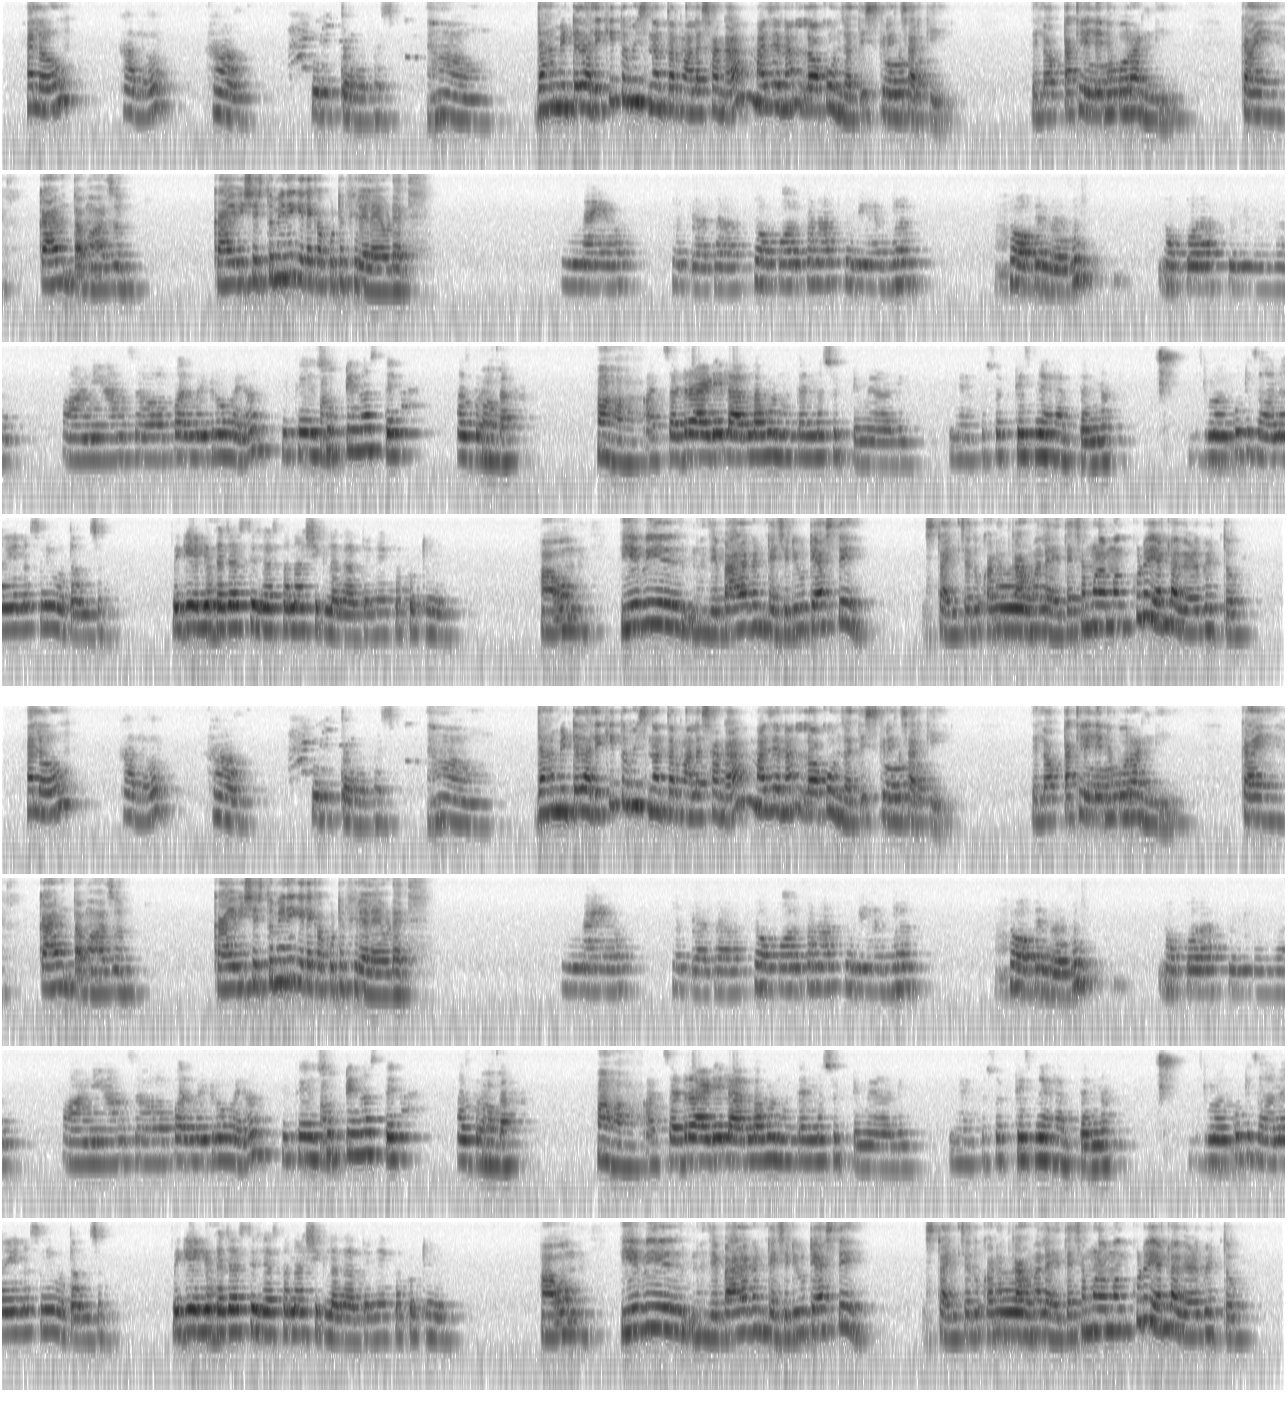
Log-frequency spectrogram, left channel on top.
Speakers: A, on the left; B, on the left.
A: Hello
B: hello. हा <unintelligible>
A: हा. दहा मिनटं झाली की, तुम्हीच नंतर मला सांगा. माझे ना लॉक होउन जाते स्क्रीन
B: हो
A: सारखी.
B: हो
A: ते लॉक टाकलेले
B: हो
A: ना पोरांनी.
B: हो.
A: काय, काय म्हणता मग अजून? काय विशेष. तुम्ही नाही गेले का, कुठं फिरायला एवढ्यात?
B: नाही हो. सध्या आता शॉपवर पण असतो दिवस भर.
A: हा
B: शॉप आहे
A: हो
B: ना माझं. शॉप वर असते मी. आणि आमचं परमेट रूम आहे ना तिथुन
A: हां
B: सुट्टी नसते ना हजबंडला.
A: हो
B: <inaudible>
A: हां हां
B: आजचा ड्रायडे ला मला म्हणून त्यांना सुट्टी मिळाली. नाहीतर सुट्टीच नाही राहत त्यांना.
A: हां
B: त्यामुळे कुठे जाण येणच नाही होत आमचं. मी गेले
A: हो का
B: तर जास्तीत जास्त नाशिकला जातोय. नाही तर कुठे?
A: हाव. हे बी म्हणजे बारा घंट्याची ड्युटी असते. स्टाईलच्या दुकानात
B: हा
A: कामालाय, त्याच्यामुळं मग कुठे यांनला वेळ भेटतो.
